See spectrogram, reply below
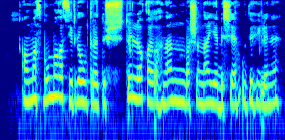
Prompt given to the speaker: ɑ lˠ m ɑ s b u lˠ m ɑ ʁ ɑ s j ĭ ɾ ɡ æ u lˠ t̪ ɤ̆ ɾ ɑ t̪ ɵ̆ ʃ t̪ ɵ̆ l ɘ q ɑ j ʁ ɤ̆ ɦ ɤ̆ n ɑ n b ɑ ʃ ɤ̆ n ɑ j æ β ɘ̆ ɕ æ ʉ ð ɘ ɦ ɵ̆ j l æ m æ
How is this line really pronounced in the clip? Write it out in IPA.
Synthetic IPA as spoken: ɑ lˠ m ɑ s b u lˠ m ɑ ʁ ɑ s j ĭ ɾ ɡ æ u lˠ t̪ ɤ̆ ɾ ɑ t̪ ɵ̆ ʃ t̪ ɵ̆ l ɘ q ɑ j ʁ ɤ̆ ɦ ɤ̆ n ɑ n b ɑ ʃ ɤ̆ n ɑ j æ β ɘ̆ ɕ æ ʉ ð ɘ ɦ ɵ̆ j l æ n æ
